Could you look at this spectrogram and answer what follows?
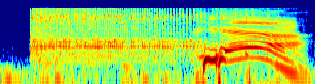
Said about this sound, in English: And I have a sound effect for that wheel. Goddamn it. See, I was going to spin it, and then you play the sound effect. People actually thought we went to the time to make a little clicking thing.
